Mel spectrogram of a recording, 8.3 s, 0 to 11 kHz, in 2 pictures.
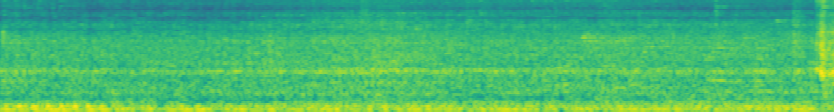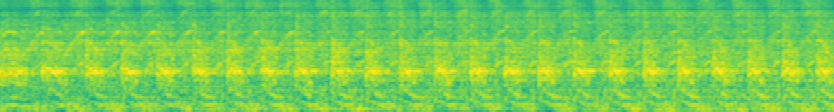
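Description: A Mitsubishi L300 FB van's diesel engine, which has a fuel supply fault, churns through a starting attempt and then catches into a steady, close, rhythmic idle that continues to the end, with people talking nearby.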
